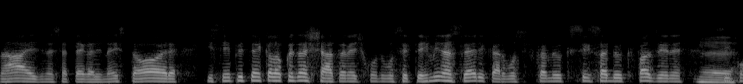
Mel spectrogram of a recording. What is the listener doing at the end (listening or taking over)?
listening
